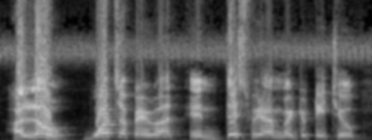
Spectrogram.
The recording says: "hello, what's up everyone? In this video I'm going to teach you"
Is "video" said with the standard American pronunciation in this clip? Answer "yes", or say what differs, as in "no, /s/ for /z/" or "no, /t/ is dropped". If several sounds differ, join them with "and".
no, /f/ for /v/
